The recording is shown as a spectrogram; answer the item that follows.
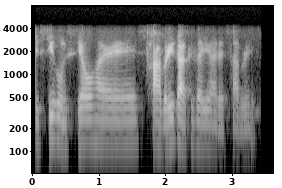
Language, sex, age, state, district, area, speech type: Bodo, male, 60+, Assam, Chirang, urban, conversation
